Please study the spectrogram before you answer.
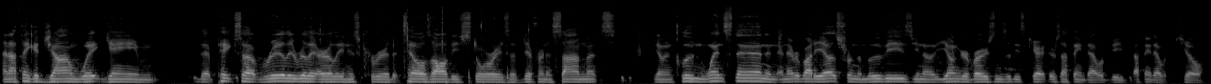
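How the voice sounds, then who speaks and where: A man talking informally and conversationally as a podcast panelist, pitching his picks in a casual, enthusiastic pop-culture chat. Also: level tone, fast talker.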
